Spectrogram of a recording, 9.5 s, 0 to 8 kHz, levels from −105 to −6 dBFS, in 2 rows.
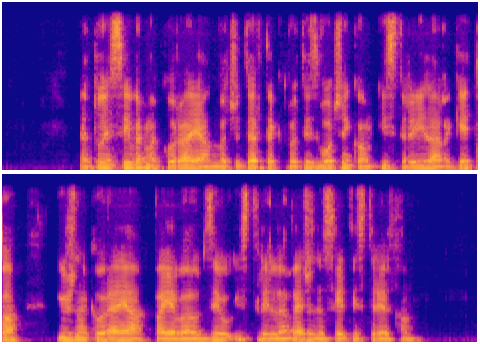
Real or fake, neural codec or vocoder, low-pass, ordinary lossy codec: fake; codec, 16 kHz, 4.8 kbps, FACodec; 7.2 kHz; none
